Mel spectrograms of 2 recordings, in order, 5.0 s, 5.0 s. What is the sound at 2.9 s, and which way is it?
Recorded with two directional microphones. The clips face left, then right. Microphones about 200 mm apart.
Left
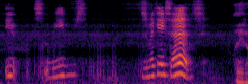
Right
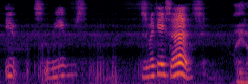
Speech, 15° right (ahead or behind).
